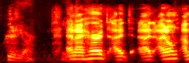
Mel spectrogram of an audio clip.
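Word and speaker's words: Kiwior: No, the W is pronounced like a V. It's Kivior.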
